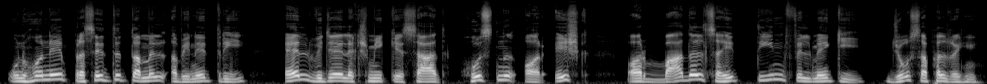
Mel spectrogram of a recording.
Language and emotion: Hindi, neutral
